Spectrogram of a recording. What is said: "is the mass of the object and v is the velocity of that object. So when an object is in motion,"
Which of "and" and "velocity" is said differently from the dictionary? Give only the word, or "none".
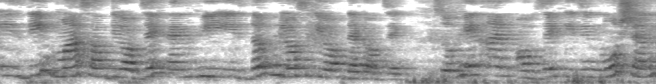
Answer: velocity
